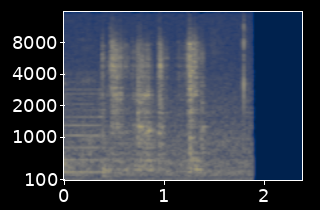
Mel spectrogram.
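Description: The last held notes of a Yamaha PSR-SX700 arranger keyboard die away. Then about six short, irregular clicks and knocks come from hands on the keyboard. The sound cuts off suddenly just before the end.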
